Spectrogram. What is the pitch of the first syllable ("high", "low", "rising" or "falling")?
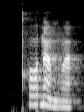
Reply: high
